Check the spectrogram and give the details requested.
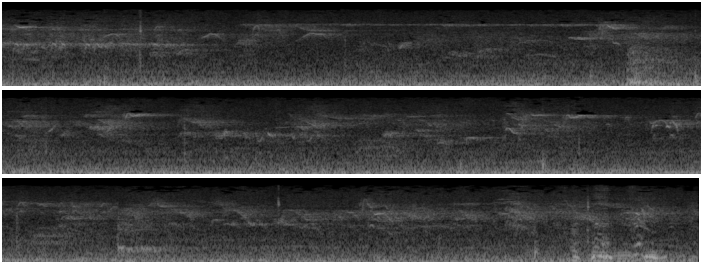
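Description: Small birds chirping and calling, many short high chirps and whistles scattered throughout, over a steady low rumble of outdoor noise.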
